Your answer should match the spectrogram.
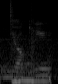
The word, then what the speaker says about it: gnocchi: It's the G is silent. It's okay, yes. The G is silent. Mm-hmm. Just like in lasagna. Ganache, wow.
